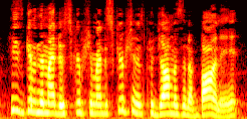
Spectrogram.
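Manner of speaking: normal talking voice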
